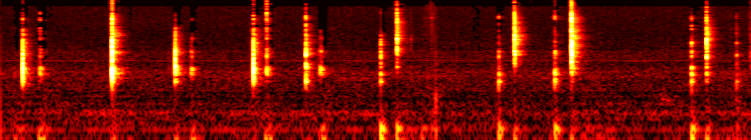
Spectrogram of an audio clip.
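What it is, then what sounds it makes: Plastic game controller buttons clicking. A thumb clicks and presses the left thumbstick and buttons of a hollow red plastic Xbox controller. About fourteen short, dry plastic clicks sound at irregular intervals, each snapping bright with a faint low thump beneath, separated by quiet gaps.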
